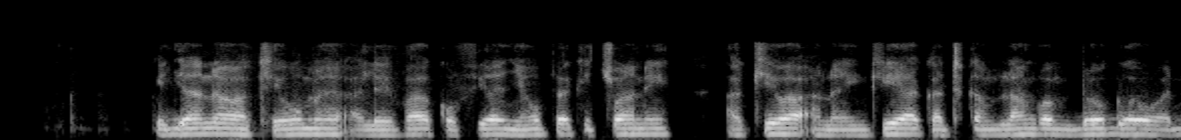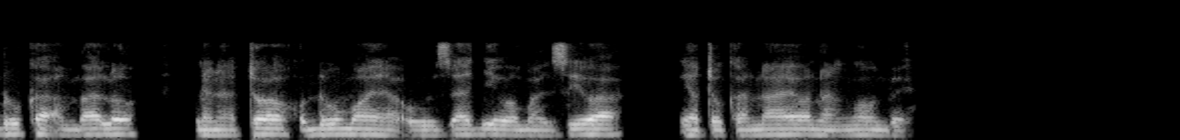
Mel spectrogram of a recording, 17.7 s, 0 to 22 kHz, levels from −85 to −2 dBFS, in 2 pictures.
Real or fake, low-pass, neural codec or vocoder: fake; 7.2 kHz; codec, 24 kHz, 3 kbps, HILCodec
